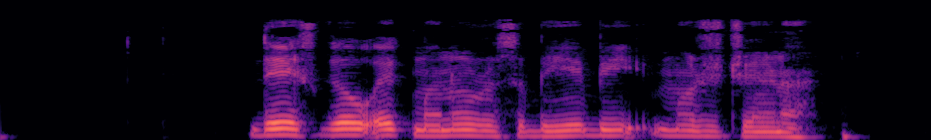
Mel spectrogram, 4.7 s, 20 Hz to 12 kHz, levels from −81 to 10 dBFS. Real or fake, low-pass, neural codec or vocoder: real; 7.2 kHz; none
